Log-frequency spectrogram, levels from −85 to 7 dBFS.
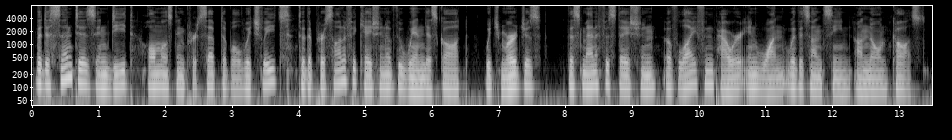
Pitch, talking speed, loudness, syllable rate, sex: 95 Hz, 140 wpm, -22 LUFS, 4.4 syllables/s, male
